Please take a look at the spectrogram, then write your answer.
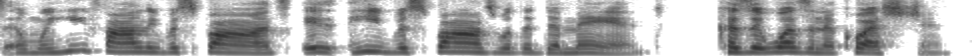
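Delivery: ordinary delivery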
